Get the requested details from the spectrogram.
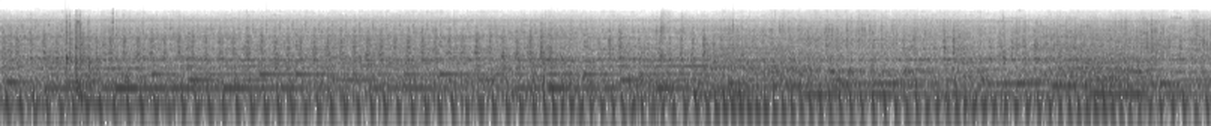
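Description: A motorcycle engine drones steadily as the bike rides along.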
